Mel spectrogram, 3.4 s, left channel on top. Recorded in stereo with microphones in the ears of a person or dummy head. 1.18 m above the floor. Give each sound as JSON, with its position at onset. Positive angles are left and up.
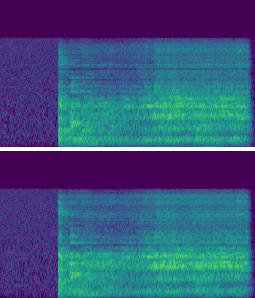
{"t": 0.8, "sound": "a toilet flushing", "side_deg": -75, "distance_m": 1.3}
